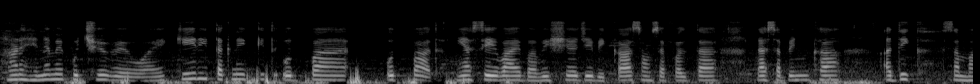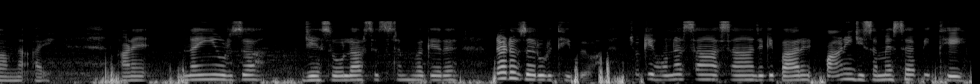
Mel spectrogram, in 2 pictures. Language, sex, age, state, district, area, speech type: Sindhi, female, 30-45, Rajasthan, Ajmer, urban, spontaneous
